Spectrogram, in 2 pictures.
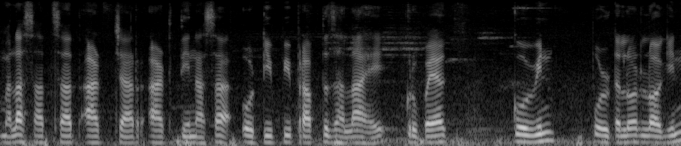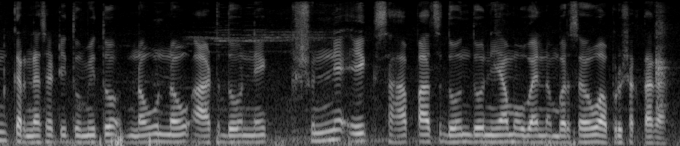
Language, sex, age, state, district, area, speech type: Marathi, male, 18-30, Maharashtra, Sangli, urban, read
